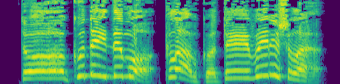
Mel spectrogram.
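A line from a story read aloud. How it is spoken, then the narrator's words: Heavy wheezing breath. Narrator (Ukrainian): Прохорова важко дихала, хриплячи прокуреними легенями, як гармошкою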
